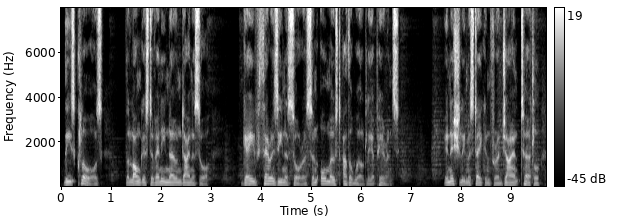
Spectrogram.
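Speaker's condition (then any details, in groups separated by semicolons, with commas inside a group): No condition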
